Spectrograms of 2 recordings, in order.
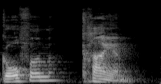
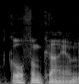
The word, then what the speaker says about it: Golfam Kayyem: Now, the title piece, The Night Triptych, three different movements here, can you pronounce the composer's name for me? – Sure, Golfam Kayyem. – Okay, just like it looks, Golfam Kayyem.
